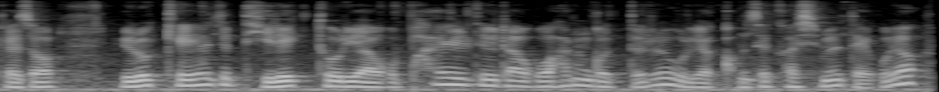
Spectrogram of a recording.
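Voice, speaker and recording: A man with a medium-pitched, slightly mellow voice talks fast as an IT instructor giving a casual, step-by-step coding tutorial. He thinks aloud while typing, voicing over a screen recording indoors, with background noise clearly audible.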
